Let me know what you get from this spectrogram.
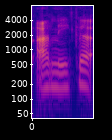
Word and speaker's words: Onnikah: Feel free to follow me phonetically on Instagram as it's Onnikah, I-T-S-A-H-N-E-E-K-A-H, because all some right. people cannot pronounce, you know, when they see it, O-N-N-I-K-A-H.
